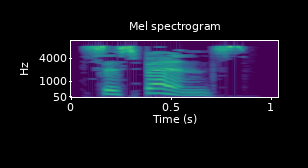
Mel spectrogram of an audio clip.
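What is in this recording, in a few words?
"suspends", British English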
